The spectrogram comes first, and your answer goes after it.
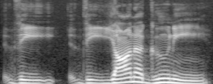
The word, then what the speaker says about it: Yonaguni: There is something called the Yanaguni Monument, and some call it a pyramid.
